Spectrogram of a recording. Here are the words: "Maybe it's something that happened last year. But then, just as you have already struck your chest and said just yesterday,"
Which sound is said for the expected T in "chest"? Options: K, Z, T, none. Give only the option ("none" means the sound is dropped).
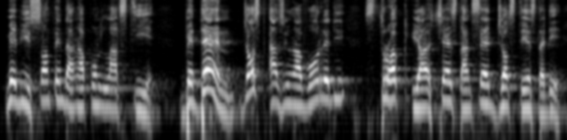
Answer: T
